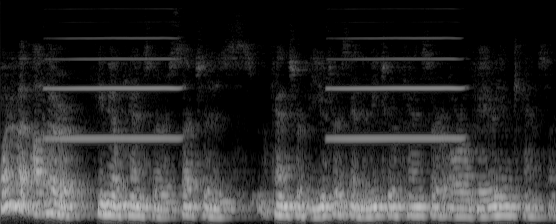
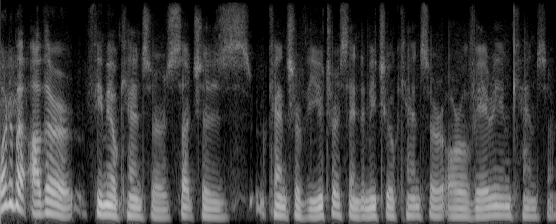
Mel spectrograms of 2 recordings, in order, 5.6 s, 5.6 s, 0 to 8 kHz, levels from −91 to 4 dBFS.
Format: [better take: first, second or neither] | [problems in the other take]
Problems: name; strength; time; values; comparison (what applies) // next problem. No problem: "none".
second | background sound (Wind instrument, woodwind instrument); 17 dB below the speech // room echo; dies away in 0.9 s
